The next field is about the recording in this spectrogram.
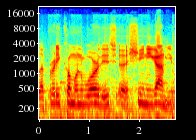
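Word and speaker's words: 死神: that has two kanjis, the first kana of the second kanji has the pronunciation altered. So you say Shinigami and not Shinikami, right?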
